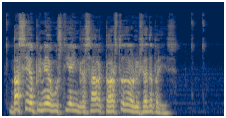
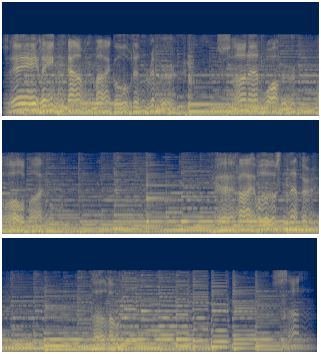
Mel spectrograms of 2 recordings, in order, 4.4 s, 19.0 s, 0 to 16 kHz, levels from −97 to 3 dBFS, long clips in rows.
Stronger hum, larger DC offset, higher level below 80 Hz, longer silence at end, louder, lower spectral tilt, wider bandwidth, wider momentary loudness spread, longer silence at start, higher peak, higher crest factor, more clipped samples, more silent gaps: neither; second, under 0.1% vs 0.3%; second, -68 dBFS vs -42 dBFS; first, 1.1 s vs 0.1 s; first, -19 LUFS vs -22 LUFS; second, -5 dB/octave vs -9 dB/octave; first, 11 kHz vs 5.4 kHz; first, 10 LU vs 7 LU; first, 0.15 s vs 0 s; first, -2 dBFS vs -6 dBFS; about the same, 18 dB vs 16 dB; neither; neither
